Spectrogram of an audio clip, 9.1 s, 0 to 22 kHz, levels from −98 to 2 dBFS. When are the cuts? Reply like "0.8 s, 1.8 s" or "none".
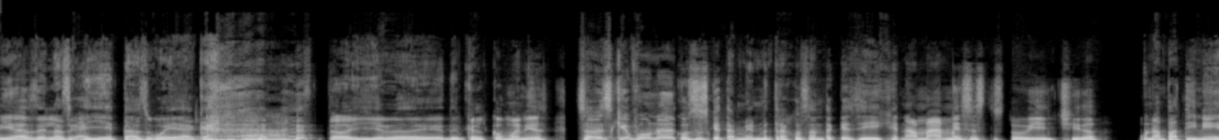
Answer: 3.5 s, 4.2 s, 5.1 s

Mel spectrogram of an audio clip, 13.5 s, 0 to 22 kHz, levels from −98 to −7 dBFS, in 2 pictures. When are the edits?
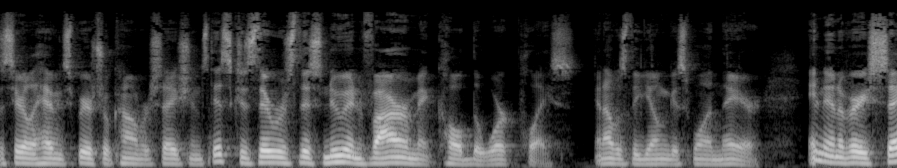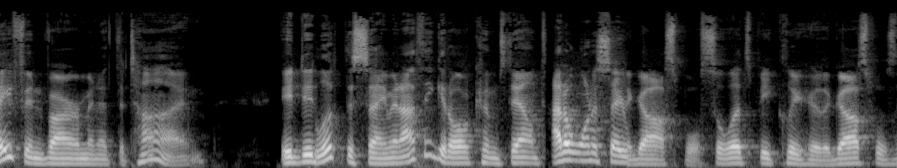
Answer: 1.6 s, 6.1 s, 9.1 s, 10.8 s, 11.4 s

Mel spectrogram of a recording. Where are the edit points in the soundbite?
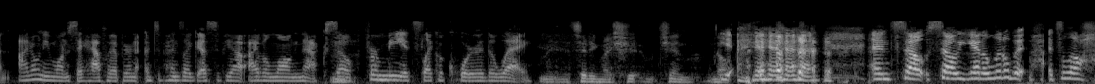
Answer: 3.6 s

